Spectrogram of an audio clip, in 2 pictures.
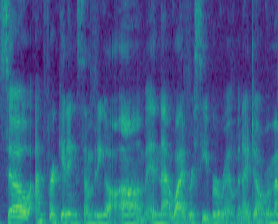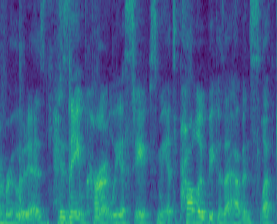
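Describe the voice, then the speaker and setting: Over noticeable background noise, a woman speaks very fast with hardly any pauses. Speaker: sports show host. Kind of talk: casual solo sports commentary. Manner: animated.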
